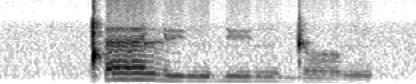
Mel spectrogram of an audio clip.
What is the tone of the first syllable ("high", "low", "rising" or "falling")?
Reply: high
